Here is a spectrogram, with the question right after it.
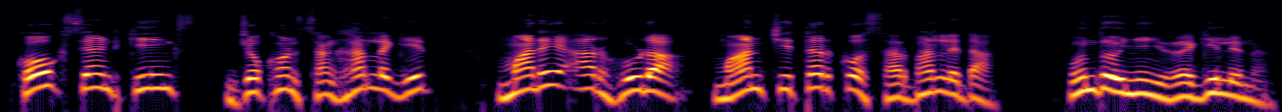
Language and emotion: Santali, angry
